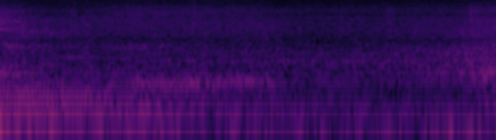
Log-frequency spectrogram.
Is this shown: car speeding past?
yes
